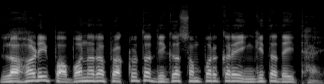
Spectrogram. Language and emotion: Odia, neutral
